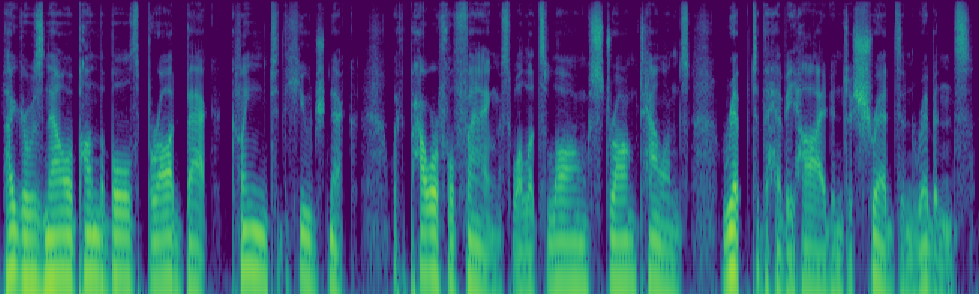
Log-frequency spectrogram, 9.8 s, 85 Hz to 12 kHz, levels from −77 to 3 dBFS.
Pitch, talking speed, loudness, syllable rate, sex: 95 Hz, 185 wpm, -19 LUFS, 4.6 syllables/s, male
